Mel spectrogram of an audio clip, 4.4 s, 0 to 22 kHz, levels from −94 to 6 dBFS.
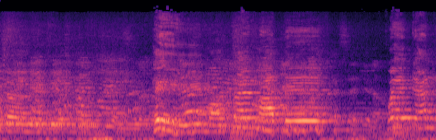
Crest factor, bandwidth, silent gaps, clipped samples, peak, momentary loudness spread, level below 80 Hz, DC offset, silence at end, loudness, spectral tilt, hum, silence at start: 18 dB; 17 kHz; none; under 0.1%; -4 dBFS; 13 LU; -48 dBFS; under 0.1%; 0 s; -23 LUFS; -4.5 dB/octave; none; 0 s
